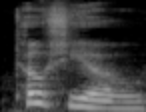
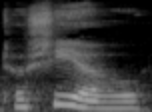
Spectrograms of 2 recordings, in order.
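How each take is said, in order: First: The stress is on the first syllable. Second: The stress is on the second syllable. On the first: "emphasis on the first syllable" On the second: "on the second syllable"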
